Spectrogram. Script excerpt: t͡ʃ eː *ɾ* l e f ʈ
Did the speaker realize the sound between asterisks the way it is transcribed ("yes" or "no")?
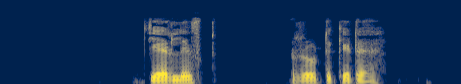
yes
